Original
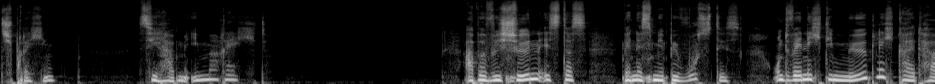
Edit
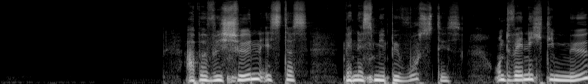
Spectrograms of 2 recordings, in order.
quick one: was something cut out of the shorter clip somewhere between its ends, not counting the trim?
no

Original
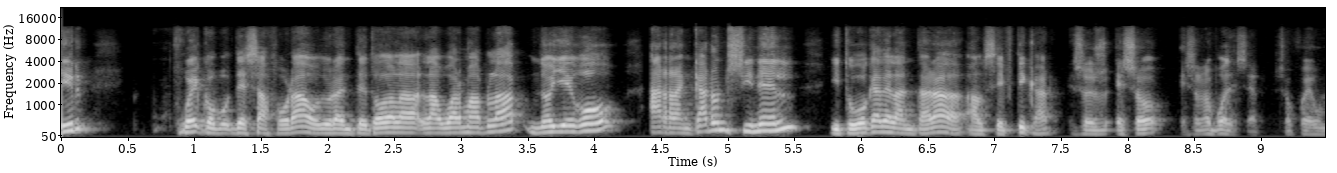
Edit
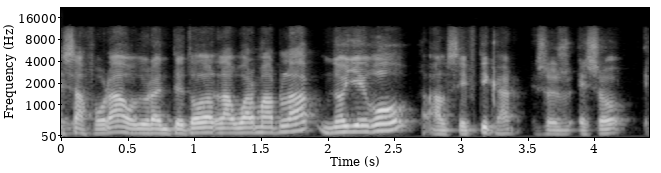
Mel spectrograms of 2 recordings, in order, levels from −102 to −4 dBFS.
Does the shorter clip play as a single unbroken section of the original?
no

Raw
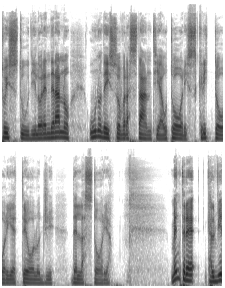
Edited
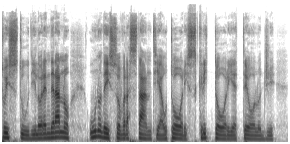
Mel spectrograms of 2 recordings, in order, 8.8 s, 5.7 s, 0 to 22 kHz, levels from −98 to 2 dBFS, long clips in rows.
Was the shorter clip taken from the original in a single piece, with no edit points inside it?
yes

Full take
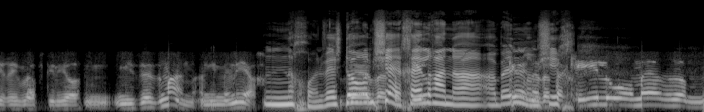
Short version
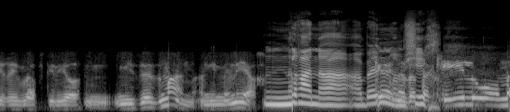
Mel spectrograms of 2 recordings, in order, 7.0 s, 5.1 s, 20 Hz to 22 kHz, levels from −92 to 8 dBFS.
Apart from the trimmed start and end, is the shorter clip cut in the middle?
yes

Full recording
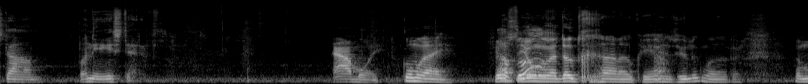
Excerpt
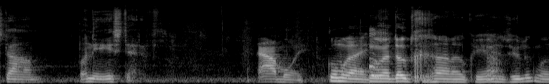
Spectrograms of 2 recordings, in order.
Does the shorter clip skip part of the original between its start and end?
yes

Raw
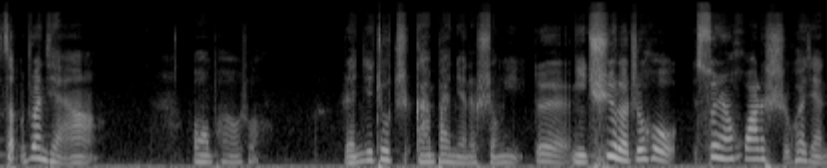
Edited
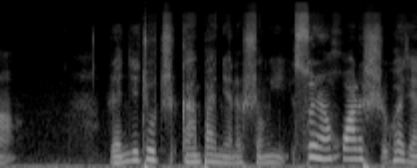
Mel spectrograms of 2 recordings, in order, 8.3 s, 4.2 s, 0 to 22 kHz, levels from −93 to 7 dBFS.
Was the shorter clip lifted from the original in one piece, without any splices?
no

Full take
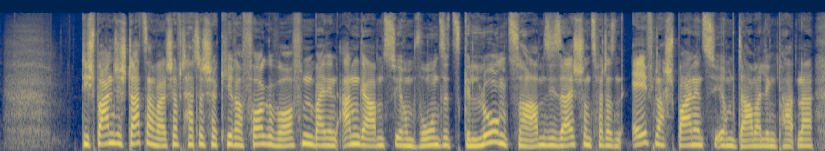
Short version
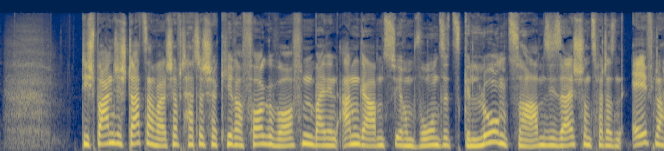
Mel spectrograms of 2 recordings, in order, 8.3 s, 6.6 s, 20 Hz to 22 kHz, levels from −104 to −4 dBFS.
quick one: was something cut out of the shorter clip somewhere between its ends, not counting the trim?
no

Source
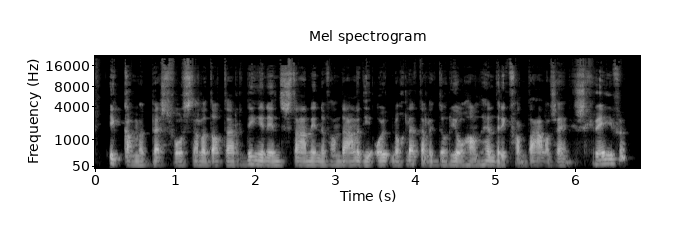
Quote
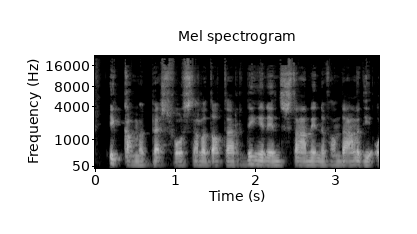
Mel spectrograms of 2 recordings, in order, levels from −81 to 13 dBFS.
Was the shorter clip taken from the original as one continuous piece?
yes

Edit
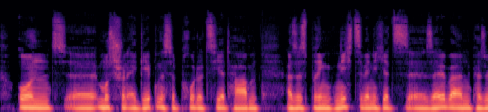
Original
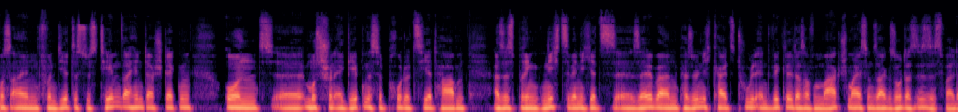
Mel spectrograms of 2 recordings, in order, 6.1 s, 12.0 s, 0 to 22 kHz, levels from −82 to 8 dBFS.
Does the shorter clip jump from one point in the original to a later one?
no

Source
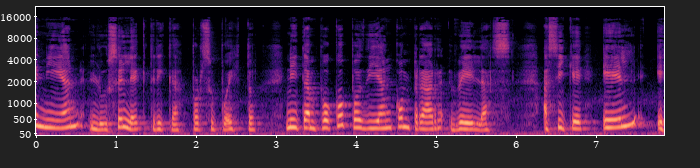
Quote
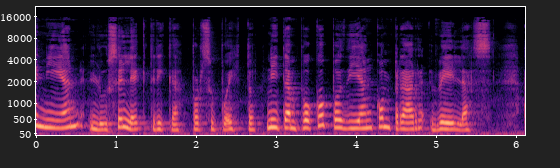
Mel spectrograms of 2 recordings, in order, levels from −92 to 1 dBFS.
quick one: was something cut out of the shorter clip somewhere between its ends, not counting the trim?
yes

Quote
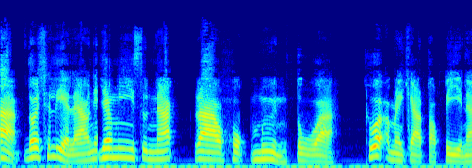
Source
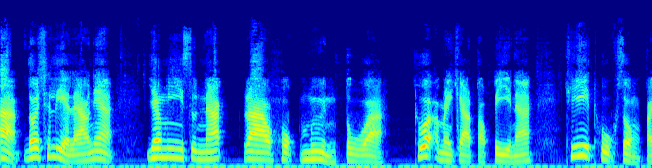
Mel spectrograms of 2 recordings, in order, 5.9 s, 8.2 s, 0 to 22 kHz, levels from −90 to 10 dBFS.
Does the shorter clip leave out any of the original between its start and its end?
yes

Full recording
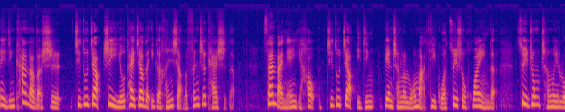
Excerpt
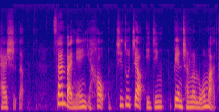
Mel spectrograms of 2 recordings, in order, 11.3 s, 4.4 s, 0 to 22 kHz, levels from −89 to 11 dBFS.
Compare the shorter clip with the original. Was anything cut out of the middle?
no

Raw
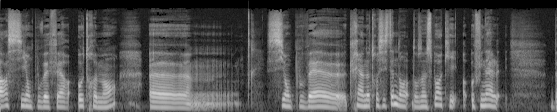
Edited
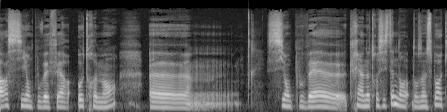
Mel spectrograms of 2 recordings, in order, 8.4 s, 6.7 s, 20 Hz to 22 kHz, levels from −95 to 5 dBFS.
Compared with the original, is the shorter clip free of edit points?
yes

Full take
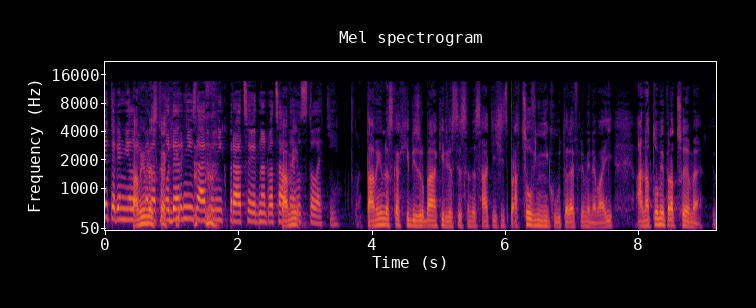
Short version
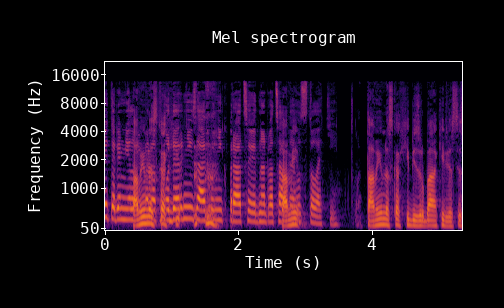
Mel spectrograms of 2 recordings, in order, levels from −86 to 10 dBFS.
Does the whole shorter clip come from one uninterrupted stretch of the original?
yes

